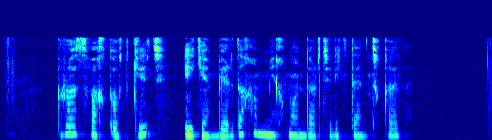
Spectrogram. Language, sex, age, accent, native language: Uzbek, female, 18-24, Surxondaryo, Uzbek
